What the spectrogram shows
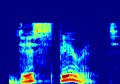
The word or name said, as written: dispirit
